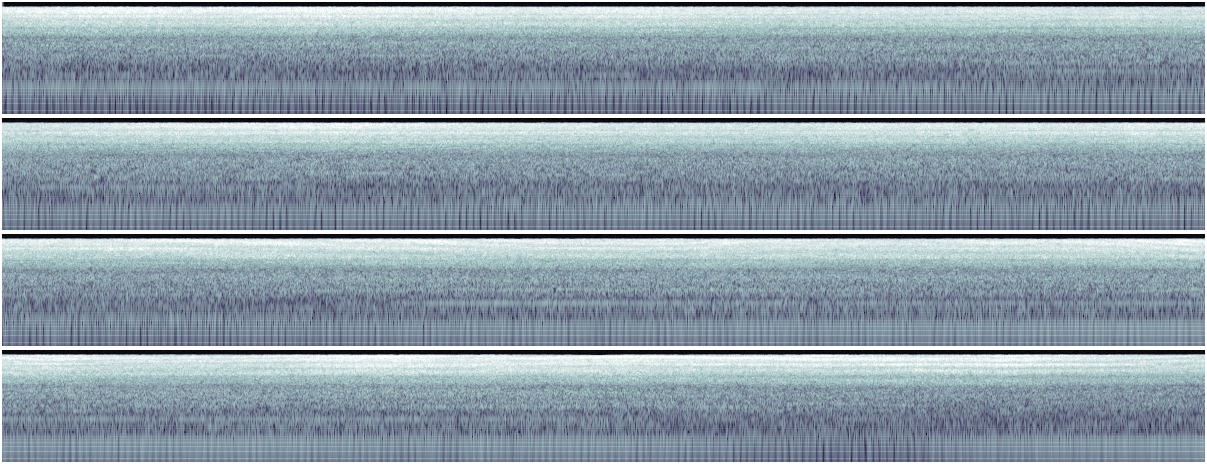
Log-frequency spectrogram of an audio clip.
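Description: A spray gun hisses steadily as it sprays.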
